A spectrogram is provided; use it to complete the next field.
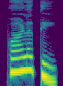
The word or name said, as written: ಪಳಿತ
